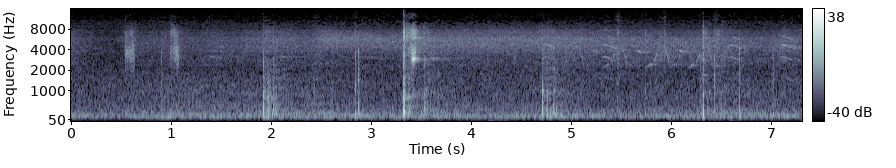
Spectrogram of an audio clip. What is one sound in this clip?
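Sneakers scuff and squeak on a hard court.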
